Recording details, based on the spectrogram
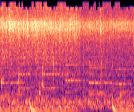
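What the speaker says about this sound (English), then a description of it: "Then add in pineapple. Stir fry a little bit." Peppers and pineapple stir-fried for sweet and sour pork tenderloin, sizzling steadily and loud in a hot pan with occasional scrapes and clinks of a utensil stirring, no voices.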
